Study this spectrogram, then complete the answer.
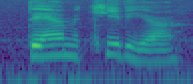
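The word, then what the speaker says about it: De Amicitia: We've finished Libby and Denut and now engaged with Damakitia, pronounced Damakitia.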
